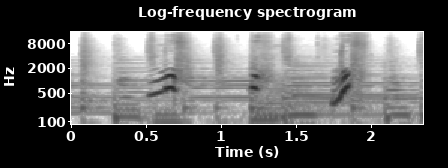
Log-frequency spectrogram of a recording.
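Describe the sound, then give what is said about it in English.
A small dog gives three short, high-pitched yapping barks, evenly spaced about half a second apart, clear over a faint steady musical background. “is the small dog, says the man.”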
